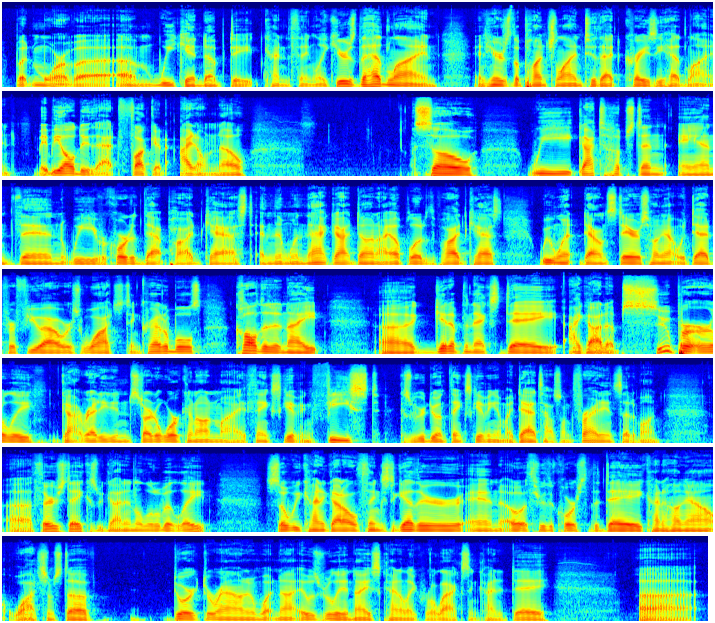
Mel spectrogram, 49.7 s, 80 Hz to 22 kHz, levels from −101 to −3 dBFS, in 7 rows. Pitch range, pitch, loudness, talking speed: 85-95 Hz, 90 Hz, -22 LUFS, 185 wpm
